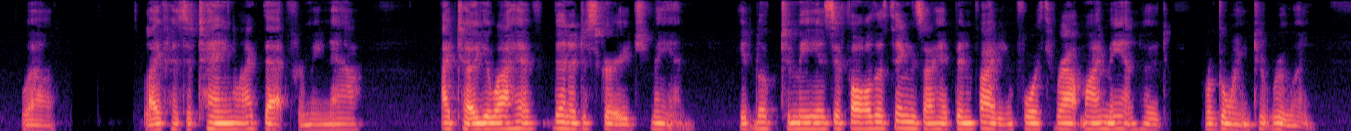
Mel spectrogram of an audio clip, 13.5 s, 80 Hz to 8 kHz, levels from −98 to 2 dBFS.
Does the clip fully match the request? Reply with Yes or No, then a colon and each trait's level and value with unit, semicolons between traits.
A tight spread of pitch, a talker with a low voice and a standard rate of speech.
Yes: narrow, 1.5 semitones; low, 130 Hz; average, 180 wpm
